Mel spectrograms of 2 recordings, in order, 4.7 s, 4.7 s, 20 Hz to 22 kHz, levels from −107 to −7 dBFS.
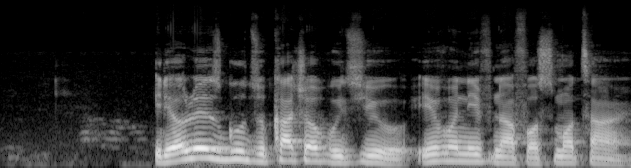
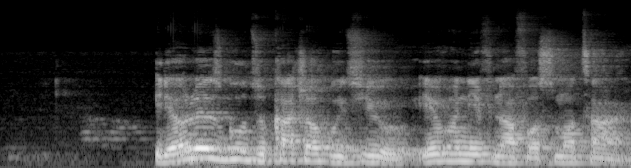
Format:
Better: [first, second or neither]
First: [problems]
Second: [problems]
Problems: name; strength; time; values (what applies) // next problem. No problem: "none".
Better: first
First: none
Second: room echo; dies away in 0.7 s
